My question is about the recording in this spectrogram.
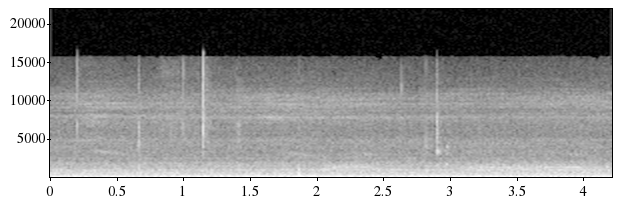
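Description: Steady low background hum of the room, with a few faint ticks.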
